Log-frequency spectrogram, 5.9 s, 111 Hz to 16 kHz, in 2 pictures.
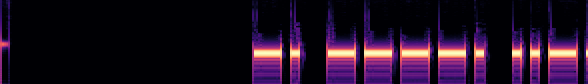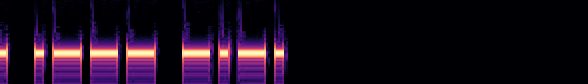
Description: Morse code, heard as a keyed tone, about 26 wpm, 700 Hz. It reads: N9FJC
